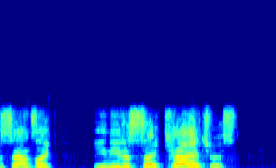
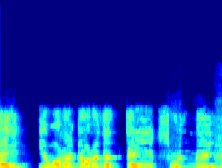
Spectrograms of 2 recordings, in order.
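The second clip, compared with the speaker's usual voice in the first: much higher, laughing mock voice; 12 semitones higher than usual. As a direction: squeal it through laughter, high. Mocking voice, laughing.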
